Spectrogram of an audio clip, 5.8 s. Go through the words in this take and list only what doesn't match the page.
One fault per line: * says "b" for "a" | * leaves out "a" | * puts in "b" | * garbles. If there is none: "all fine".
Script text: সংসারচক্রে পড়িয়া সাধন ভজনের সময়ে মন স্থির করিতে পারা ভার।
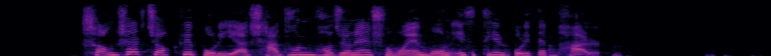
* leaves out "পারা"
